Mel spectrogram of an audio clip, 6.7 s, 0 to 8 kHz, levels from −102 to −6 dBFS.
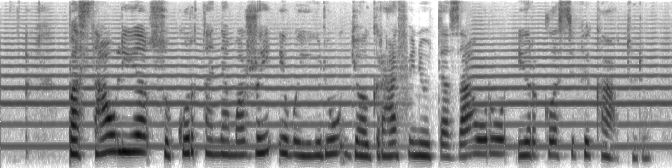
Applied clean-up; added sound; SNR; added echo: none; Trumpet; 12 dB; none.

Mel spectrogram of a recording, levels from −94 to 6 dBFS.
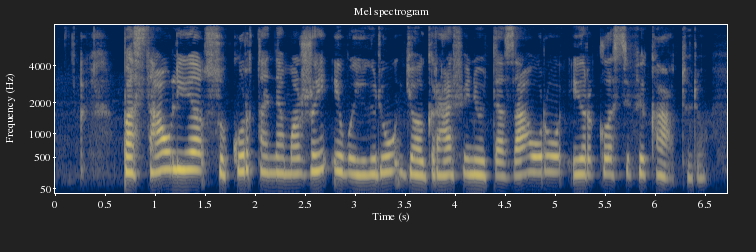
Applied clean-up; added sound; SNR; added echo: none; none; none; none.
